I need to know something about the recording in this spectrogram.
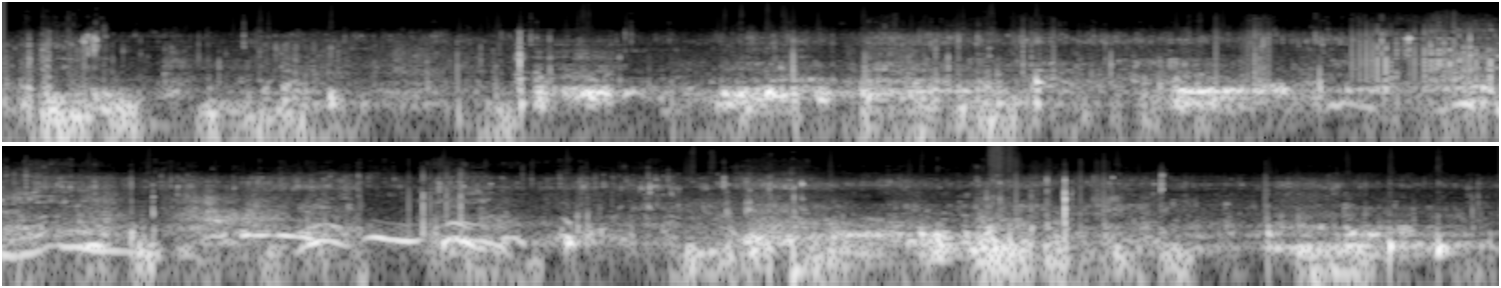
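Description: Water rushes and gurgles around a swimmer underwater.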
